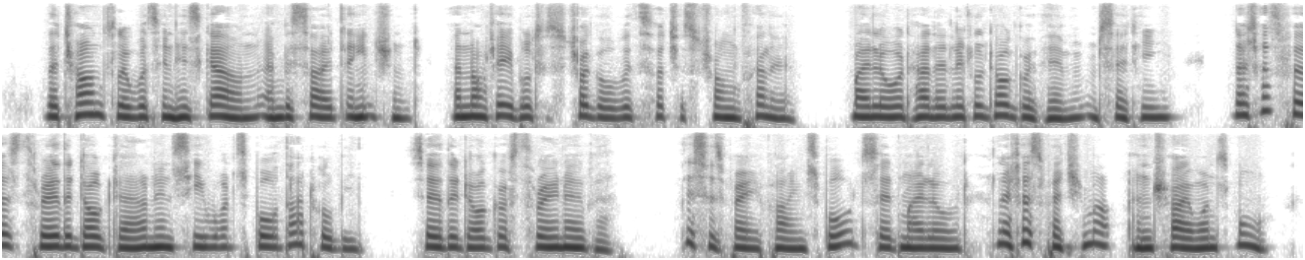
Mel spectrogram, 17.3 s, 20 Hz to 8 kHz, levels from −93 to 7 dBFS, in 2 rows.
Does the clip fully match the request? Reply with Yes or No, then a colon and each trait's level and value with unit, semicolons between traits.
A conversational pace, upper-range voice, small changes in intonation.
No: fast, 225 wpm; high, 200 Hz; narrow, 2.0 semitones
